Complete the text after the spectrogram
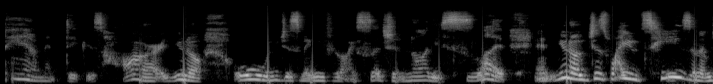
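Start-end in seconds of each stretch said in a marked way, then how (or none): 0.1-1.7 slow, soft, low sultry murmur; slow dirty talk. Shown as a demonstration. Demonstrating dirty talk lines. 2.4-5.1 soft, lightly sultry moan-like line; a hint of bedroom tease; sultry dirty talk. Shown as a demonstration. Demonstrating dirty talk lines.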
